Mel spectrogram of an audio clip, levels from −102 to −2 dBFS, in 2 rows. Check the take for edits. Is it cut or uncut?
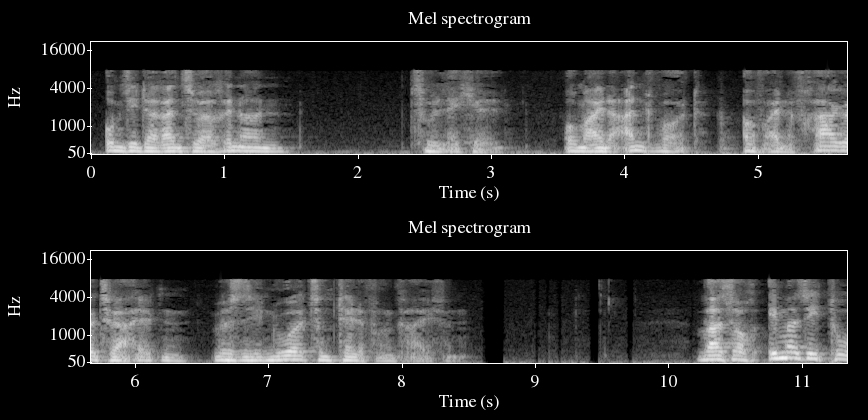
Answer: cut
